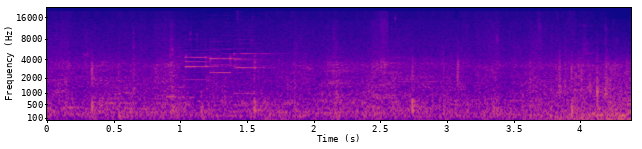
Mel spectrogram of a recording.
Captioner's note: phone beeps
